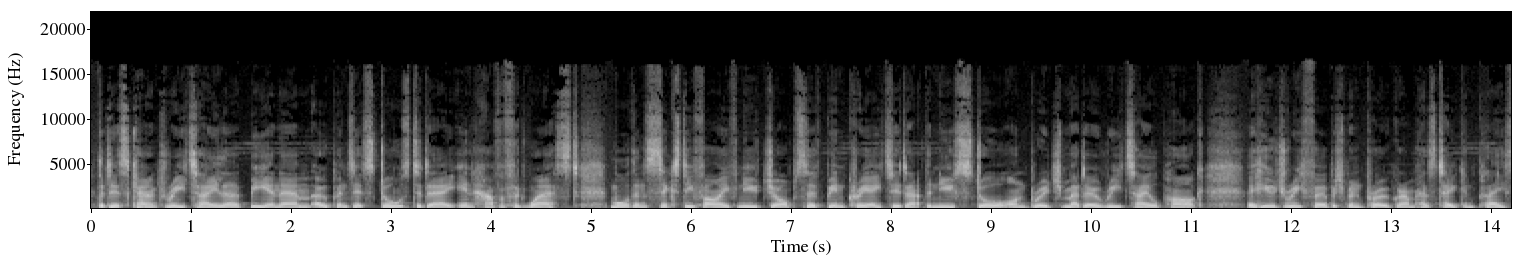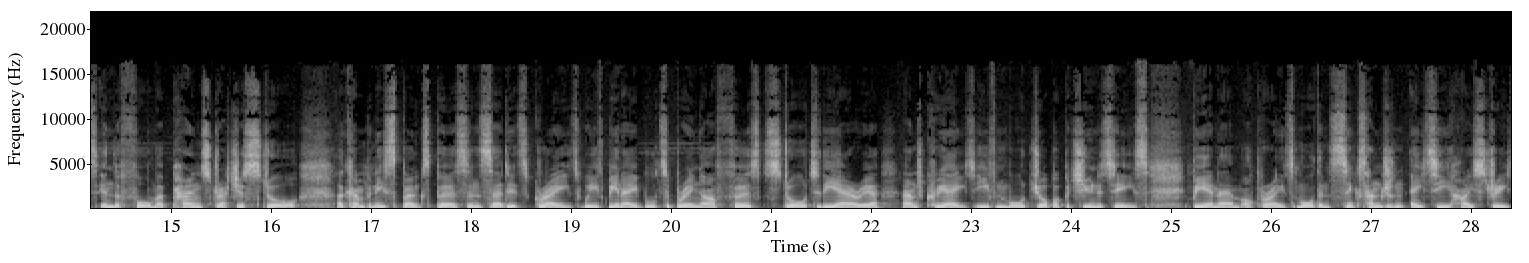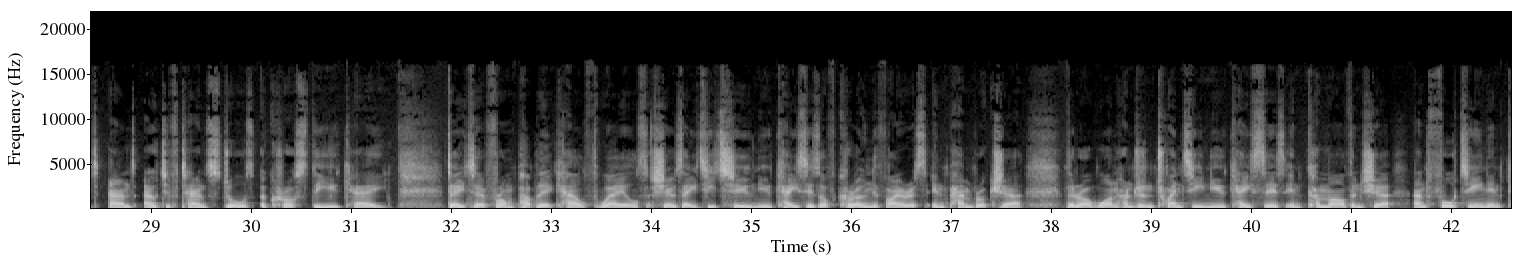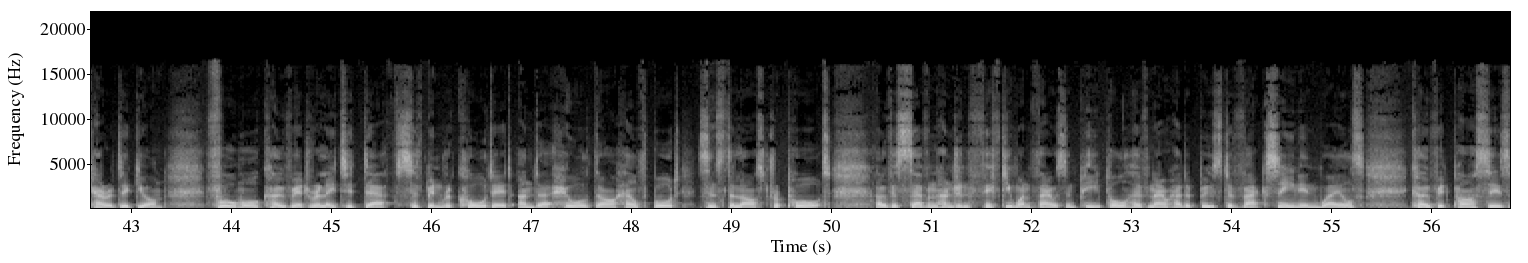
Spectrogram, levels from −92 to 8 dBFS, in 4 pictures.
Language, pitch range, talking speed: English, 125-160 Hz, 135 wpm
